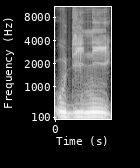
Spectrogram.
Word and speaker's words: Houdini: Harry Houdini, les clés de la magie aux éditions Jungle, prononcé à l'anglaise.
